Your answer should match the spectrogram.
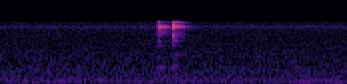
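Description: Computer mouse button clicked, two quick clicks about a second in.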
